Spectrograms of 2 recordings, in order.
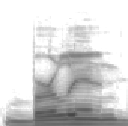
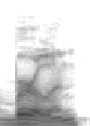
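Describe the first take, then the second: First: It is said like the German capital's name. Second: It is said in the local Ohio way. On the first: This is how the German city is named. "pronounced like Berlin, Germany" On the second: This is how locals name the Ohio town. "but we call it Berlin"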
